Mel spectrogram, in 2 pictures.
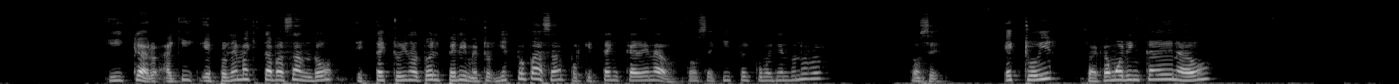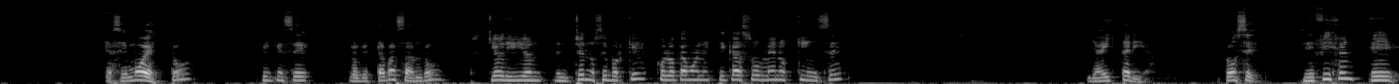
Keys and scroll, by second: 22.8-24.1 typing.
